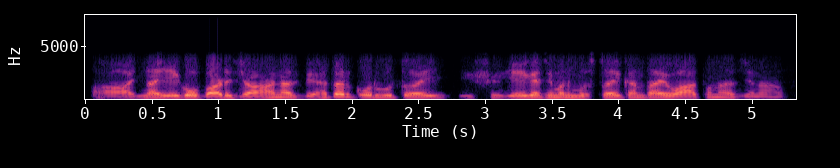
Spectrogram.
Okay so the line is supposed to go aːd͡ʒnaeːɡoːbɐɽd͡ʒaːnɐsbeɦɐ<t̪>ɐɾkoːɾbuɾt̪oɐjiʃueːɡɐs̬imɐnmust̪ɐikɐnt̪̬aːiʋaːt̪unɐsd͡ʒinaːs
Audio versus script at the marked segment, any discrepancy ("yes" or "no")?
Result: no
